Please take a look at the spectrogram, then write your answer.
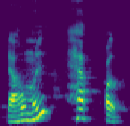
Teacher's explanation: الحق۔ اب یہاں پہ ہم نے جب وقف کریں گے تو قاف پہ کلکلا کر کے چھوڑیں گے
